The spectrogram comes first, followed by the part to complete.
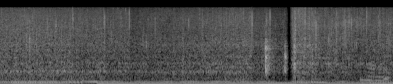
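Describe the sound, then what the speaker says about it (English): Karela (bitter melon) frying with Guyanese black shrimps, seasoned with fish seasoning, black pepper and salt, in a pan: a loud, steady close sizzle throughout, with a brief clatter of stirring near the end. "And we'll let this continue to fry."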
